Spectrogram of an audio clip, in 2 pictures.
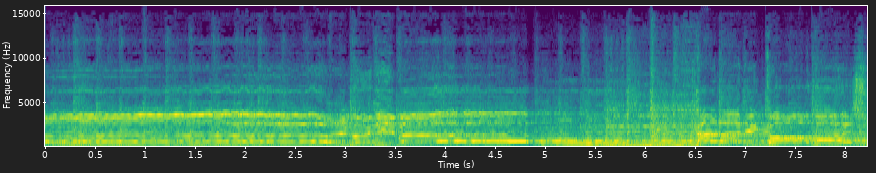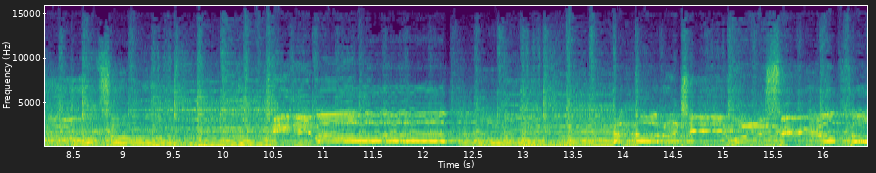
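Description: A man singing live in long held notes, accompanied by two strummed acoustic guitars, all amplified through PA speakers.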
